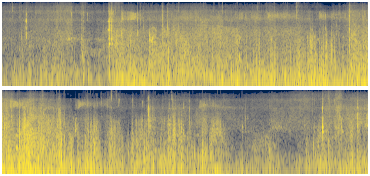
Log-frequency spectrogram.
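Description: Wind rushing over the camera's microphone as a skier descends through deep fresh powder, with the swish of skis through the snow and a few sharp clicks. It gets louder about two seconds in and is loudest around the middle.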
